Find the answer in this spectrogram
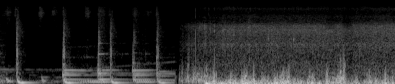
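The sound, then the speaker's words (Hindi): A few short tonal blasts give way to a loud, steady roar of strong storm wind from Cyclone Nisarga in Maharashtra, India, buffeting the microphone, continuous, with no voices. “तेज हवाएं गरजता समंदर उड़ती हुई छतें उखड़ते हुए पेड़ मोबाइल सेवाएं ठप वाहनों की आवाजाही रद्द एनडीआरएफ की तैनाती और खौफ जदा लोग कुछ ऐसा ही मंजर दिखा निसर्ग तूफान से दहले महाराष्ट्र के कई इलाकों का”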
